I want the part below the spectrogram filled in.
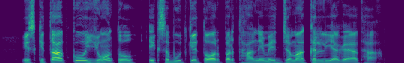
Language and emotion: Hindi, neutral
